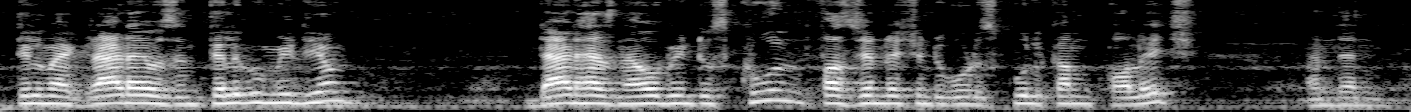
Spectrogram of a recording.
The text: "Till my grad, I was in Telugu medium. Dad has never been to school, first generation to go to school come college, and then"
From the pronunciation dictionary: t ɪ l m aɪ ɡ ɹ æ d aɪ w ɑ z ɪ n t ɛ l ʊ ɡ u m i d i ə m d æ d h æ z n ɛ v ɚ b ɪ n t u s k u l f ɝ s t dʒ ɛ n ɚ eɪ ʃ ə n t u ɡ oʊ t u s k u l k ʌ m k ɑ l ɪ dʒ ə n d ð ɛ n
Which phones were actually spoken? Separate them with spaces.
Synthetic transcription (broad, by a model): t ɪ l m aɪ ɡ ɹ æ d aɪ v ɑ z ɪ n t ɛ l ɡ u m i d i ə m d æ d h æ z n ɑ ʊ b ɪ n t u s k u l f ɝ s t dʒ ɛ n ɚ eɪ ʃ ə n t u ɡ oʊ t u s k u l k ʌ m k ɑ l ɪ dʒ ə n d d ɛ n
